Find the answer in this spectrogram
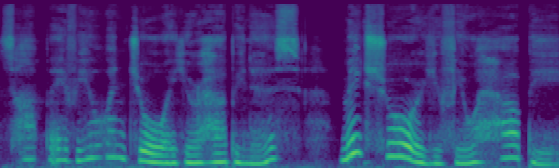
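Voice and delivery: low, slow stock podcaster voice. Mocking how some people talk on podcasts: imitating a typical podcaster voice. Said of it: "some people like to talk like this, like in podcasting".

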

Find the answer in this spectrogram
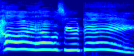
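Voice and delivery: cute, cheery, very high and loud voice. Retelling how he came downstairs and greeted her while she sobbed, cute and cheery. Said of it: "he's cute and cheery".

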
